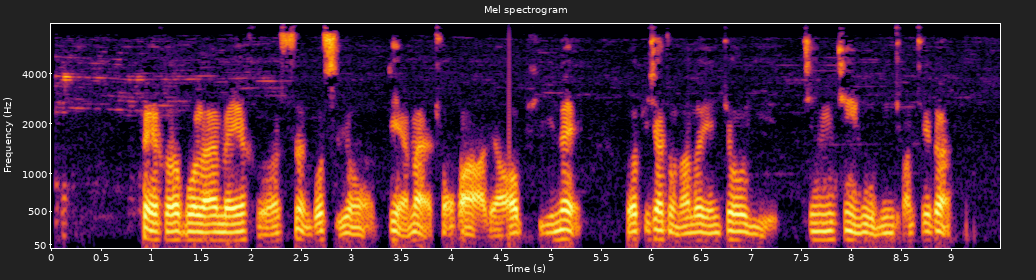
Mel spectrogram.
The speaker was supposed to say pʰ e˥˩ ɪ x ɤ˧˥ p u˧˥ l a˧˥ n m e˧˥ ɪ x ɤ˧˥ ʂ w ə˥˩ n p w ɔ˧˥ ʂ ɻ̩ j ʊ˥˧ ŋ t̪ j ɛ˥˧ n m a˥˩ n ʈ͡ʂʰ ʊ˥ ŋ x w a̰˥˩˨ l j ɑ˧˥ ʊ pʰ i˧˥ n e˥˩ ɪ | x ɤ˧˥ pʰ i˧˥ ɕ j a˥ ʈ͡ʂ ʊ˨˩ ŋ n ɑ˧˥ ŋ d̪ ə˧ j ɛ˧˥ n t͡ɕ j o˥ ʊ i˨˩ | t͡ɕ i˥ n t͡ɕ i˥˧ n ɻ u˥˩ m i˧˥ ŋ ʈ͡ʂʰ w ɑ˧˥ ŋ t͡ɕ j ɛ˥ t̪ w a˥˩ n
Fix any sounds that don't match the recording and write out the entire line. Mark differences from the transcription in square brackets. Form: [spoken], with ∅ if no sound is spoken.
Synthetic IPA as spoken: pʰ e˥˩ ɪ x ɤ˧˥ p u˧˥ l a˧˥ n m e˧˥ ɪ x ɤ˧˥ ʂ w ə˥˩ n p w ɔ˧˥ ʂ ɻ̩ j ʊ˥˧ ŋ t̪ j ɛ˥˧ n m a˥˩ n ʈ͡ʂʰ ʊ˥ ŋ x w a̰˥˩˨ l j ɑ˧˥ ʊ pʰ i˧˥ n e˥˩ ɪ | x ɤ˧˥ pʰ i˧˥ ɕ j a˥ ʈ͡ʂ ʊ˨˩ ŋ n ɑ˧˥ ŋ d̪ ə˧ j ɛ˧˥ n t͡ɕ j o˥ ʊ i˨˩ | t͡ɕ i˥ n t͡ɕ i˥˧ n ɻ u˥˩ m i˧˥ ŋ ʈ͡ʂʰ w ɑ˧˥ ŋ t͡ɕ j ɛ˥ t̪ w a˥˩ n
